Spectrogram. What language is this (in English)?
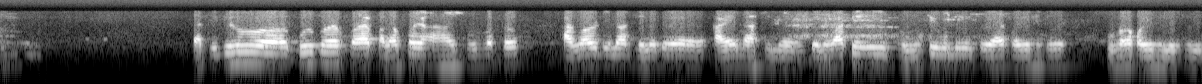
Assamese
